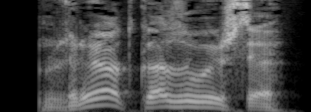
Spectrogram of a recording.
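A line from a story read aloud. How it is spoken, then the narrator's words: Smirking grunt. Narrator (Russian): Хмыкнул я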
